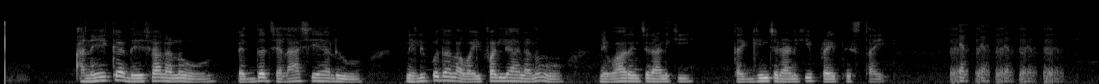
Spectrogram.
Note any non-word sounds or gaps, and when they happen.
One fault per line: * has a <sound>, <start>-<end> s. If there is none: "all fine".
* has a laugh, 9.5-10.7 s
